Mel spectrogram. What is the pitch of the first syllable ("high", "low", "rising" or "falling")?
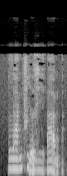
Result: rising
